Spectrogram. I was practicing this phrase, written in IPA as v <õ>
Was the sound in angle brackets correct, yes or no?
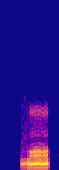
yes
